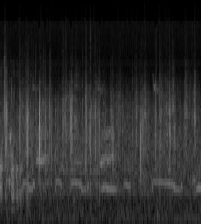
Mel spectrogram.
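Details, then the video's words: Javelina babies making cute noises: a run of short, wavering, mid-pitched squealing calls, several bending up or down, repeated about every half second, mixed with sharp clicks and rustling. "Javelina baby making cute noises"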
